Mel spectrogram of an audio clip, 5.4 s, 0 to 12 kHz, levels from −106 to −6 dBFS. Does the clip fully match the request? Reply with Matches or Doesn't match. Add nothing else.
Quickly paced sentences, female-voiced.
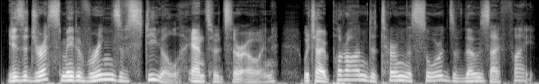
Doesn't match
